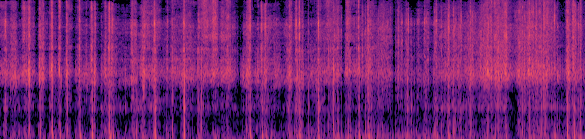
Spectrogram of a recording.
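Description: An empty, small, hollow double-wall paper coffee cup with a textured dotted sleeve is held in the hands while fingers and nails scratch and tap its outside wall. Quick, dull taps with a low hollow thump mix with dry, crackly scratching and a steady papery hiss. The sharp taps die away almost instantly against the ongoing rustle.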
